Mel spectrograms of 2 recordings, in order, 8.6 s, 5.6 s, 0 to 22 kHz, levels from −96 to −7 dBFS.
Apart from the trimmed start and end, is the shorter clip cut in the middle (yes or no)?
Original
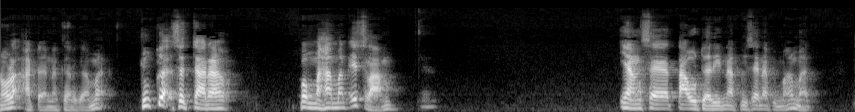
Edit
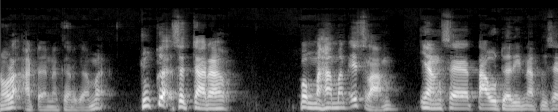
yes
